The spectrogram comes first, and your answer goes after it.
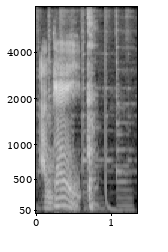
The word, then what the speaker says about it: agape: especially with your mouth Agape your mouth Agape a gape with the stress on the second syllable a g that is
